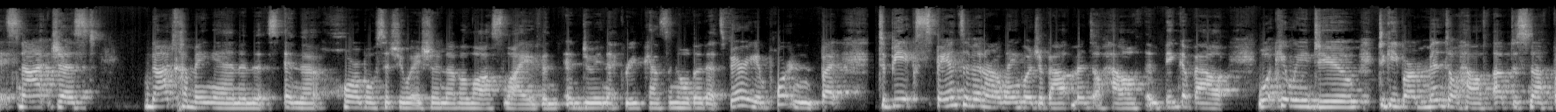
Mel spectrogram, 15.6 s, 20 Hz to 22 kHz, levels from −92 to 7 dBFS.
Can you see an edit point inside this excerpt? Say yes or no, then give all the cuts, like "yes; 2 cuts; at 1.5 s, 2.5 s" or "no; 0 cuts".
yes; 1 cut; at 1.7 s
